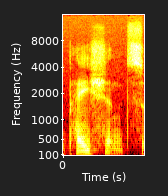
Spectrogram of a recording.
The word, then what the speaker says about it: patience: But maybe he has some patience, okay? So it's the paciencia y pacientes have exactly the same pronunciation.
